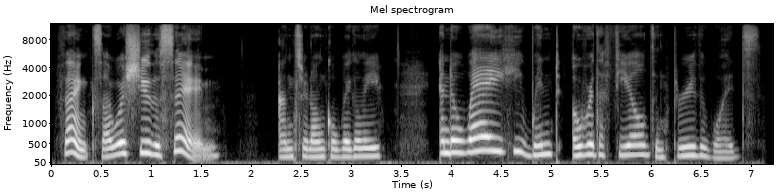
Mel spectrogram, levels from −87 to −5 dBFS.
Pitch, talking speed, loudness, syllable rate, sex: 230 Hz, 165 wpm, -18 LUFS, 4.6 syllables/s, female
